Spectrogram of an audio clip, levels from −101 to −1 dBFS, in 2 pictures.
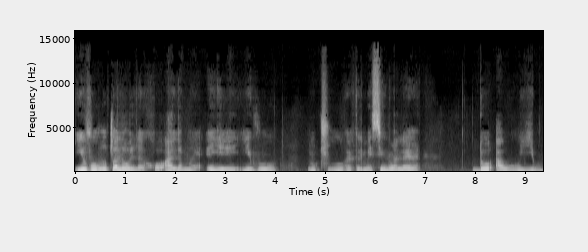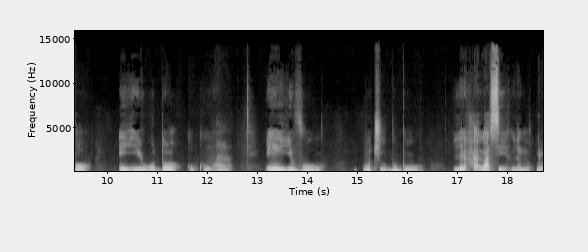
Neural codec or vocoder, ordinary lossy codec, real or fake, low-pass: codec, 44.1 kHz, 2.6 kbps, DAC; MP3, 64 kbps; fake; 14.4 kHz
